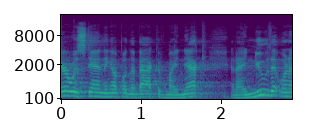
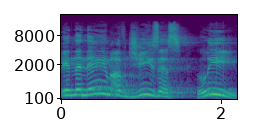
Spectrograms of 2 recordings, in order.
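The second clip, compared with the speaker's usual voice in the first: mock top-of-the-lungs bellow, slow, booming, high; 7 semitones higher, 6 dB louder than usual. Retelling shouting at Satan in a dream: retelling a bellowed shout. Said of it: "at the top of my lungs, I bellowed".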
